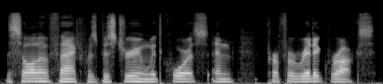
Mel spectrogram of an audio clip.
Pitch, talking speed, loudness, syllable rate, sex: 130 Hz, 170 wpm, -17 LUFS, 4.4 syllables/s, male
